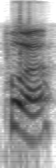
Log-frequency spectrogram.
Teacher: the glide begins just above the half closed position it's a back rounded position just above the half closed and moves in the direction of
